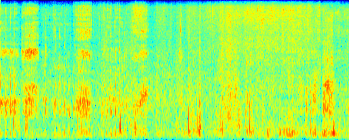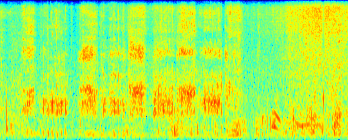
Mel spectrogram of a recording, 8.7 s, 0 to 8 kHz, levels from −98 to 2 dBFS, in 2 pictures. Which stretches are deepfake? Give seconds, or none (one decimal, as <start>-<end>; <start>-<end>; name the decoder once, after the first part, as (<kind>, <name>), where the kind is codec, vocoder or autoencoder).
3.4-4.5 (codec, SNAC); 5.9-6.7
